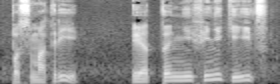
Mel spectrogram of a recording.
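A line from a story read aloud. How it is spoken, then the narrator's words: Exclaimed. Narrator (Russian): воскликнул старший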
